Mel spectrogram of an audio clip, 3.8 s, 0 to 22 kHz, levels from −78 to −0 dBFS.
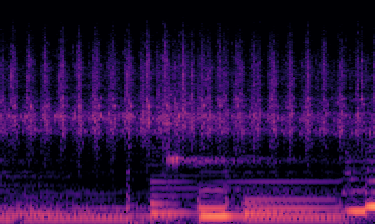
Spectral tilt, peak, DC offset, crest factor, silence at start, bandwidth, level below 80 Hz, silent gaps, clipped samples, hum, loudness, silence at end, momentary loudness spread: -4.5 dB/octave; -14 dBFS; under 0.1%; 16 dB; 0 s; 16 kHz; -44 dBFS; none; under 0.1%; none; -32 LUFS; 0 s; 8 LU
